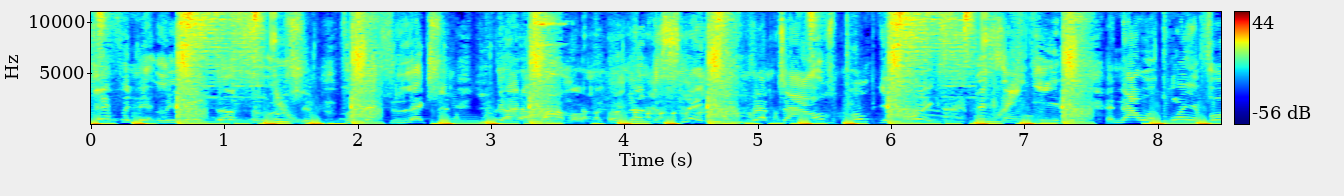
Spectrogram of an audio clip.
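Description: Hip hop music: a beat with heavy, repeated bass drum hits and rapped vocals over it.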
